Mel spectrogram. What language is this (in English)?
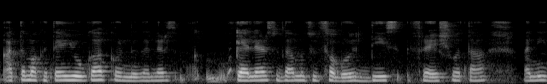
Konkani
